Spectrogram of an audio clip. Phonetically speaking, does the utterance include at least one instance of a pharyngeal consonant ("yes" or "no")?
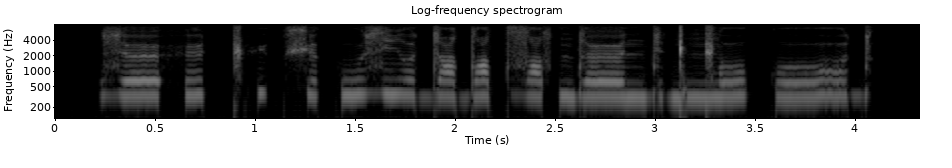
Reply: no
